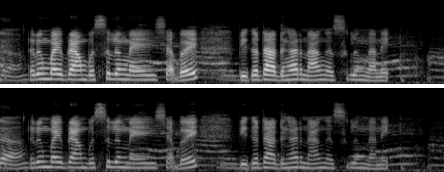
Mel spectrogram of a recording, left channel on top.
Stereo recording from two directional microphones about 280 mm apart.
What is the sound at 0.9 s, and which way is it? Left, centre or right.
A woman's voice, centre.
